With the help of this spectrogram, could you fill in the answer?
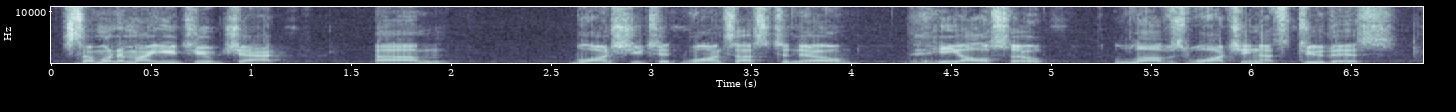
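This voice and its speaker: A man from Texas with a very loud voice, co-casting a game tournament stream in casual chat. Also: on the high side, normal speed. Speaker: co-caster.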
